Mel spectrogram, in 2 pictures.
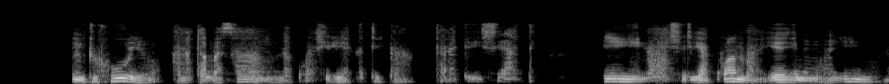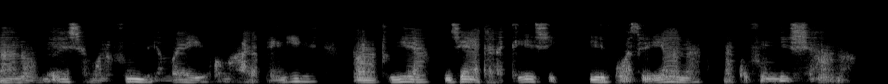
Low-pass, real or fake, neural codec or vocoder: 7.2 kHz; fake; codec, 44.1 kHz, 1.7 kbps, Pupu-Codec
